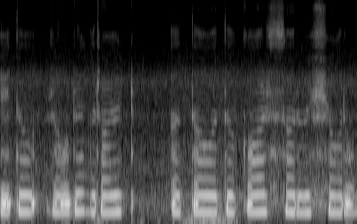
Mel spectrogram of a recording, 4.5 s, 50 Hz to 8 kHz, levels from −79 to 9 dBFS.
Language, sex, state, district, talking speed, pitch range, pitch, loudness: Kannada, female, Karnataka, Dakshina Kannada, 120 wpm, 220-230 Hz, 220 Hz, -16 LUFS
